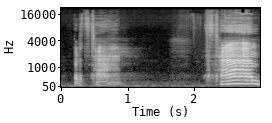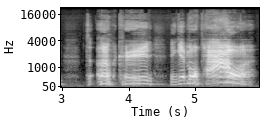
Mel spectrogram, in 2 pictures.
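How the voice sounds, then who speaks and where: The speaker puts on a character voice, raised and projected. The pace is very slow, with long, frequent pauses. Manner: preacherly, sermon-like.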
